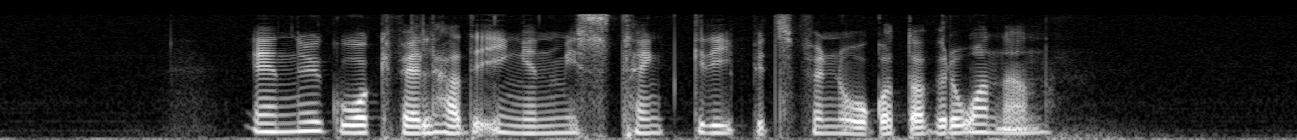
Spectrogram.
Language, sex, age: Swedish, female, 46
